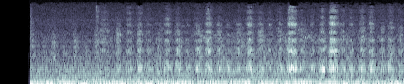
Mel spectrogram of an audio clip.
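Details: A Rottweiler pants in quick, breathy bursts, rough and steady, with a faint hum behind.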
